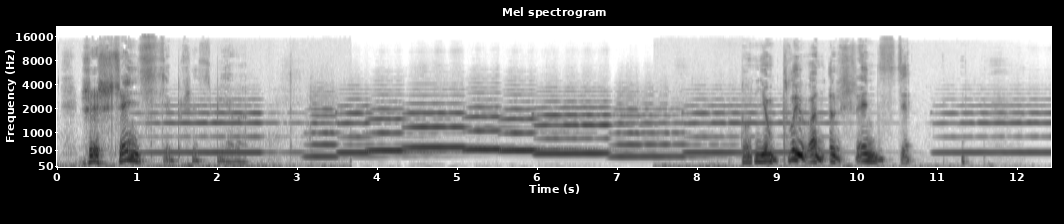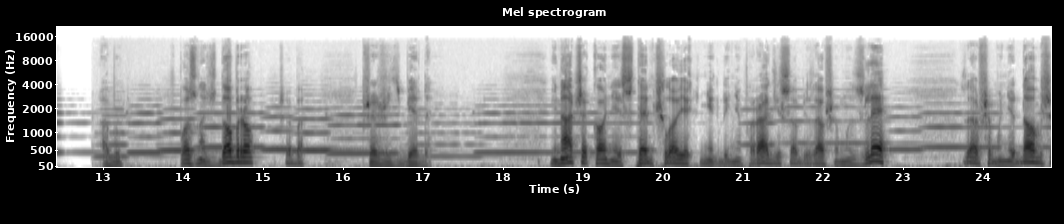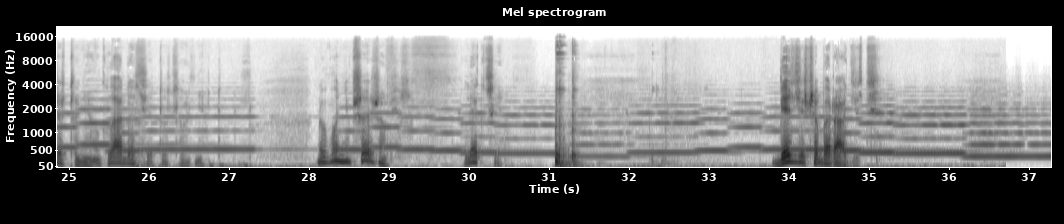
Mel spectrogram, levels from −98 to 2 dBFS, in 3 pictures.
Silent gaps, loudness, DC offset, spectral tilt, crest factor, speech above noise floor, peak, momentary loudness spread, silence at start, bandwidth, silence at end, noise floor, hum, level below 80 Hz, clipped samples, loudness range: none; -23 LUFS; under 0.1%; -6 dB/octave; 22 dB; 26 dB; -2 dBFS; 19 LU; 0.05 s; 16 kHz; 0 s; -47 dBFS; none; -46 dBFS; under 0.1%; 9 LU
